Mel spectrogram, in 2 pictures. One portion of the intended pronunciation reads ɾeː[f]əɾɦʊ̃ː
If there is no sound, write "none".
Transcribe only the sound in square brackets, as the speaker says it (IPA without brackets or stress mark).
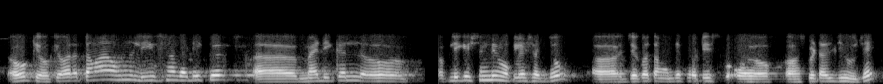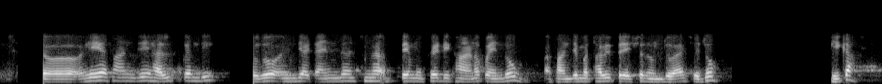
ʃ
